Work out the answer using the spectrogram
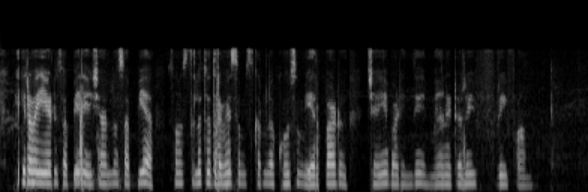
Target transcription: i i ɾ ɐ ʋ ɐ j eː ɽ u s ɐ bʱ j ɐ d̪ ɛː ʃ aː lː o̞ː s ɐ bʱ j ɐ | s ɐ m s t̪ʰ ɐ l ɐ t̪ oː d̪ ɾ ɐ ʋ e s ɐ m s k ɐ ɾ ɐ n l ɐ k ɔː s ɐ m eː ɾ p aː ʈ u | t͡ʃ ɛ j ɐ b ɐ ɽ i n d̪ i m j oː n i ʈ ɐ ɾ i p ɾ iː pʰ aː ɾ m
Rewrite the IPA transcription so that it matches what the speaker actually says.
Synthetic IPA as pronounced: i i ɾ ɐ ʋ ɐ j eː ɽ u s ɐ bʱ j ɐ d̪ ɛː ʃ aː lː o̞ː s ɐ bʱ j ɐ | s ɐ m s t̪ʰ ɐ l ɐ t̪ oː d̪ ɾ ɐ ʋ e s ɐ m s k ɐ ɾ ɐ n l ɐ k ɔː s ɐ m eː ɾ p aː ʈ u | t͡ʃ ɛː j ɐ b ɐ ɽ i n d̪ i m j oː n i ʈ ɐ ɾ i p ɾ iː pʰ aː ɾ m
